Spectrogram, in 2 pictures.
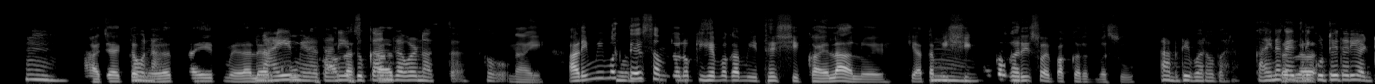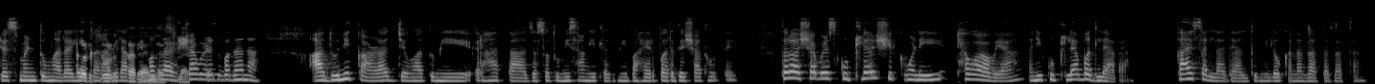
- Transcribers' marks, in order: other background noise; tapping; other noise
- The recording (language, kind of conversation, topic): Marathi, podcast, पालकांनी दिलेली शिकवण कधी बदलावी लागली का?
